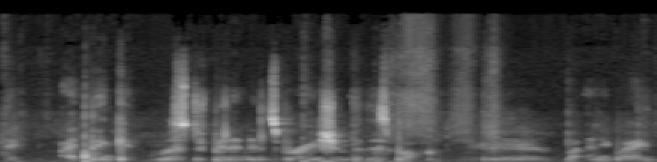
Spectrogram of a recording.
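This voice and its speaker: A woman whispering gently and unhurriedly in an ASMR style, rambling softly as she recommends things close to the microphone. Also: fairly quick. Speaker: ASMR host playing a kind witch recommending books.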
